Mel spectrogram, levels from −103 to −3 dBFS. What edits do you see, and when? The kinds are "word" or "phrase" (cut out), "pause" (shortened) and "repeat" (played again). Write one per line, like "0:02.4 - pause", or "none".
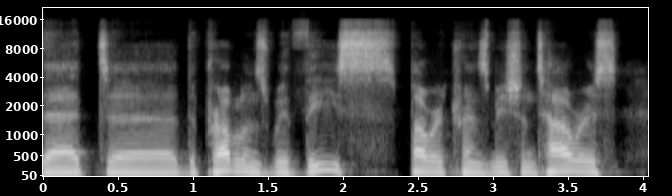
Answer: none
